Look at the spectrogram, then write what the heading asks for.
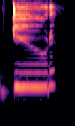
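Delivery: Southern California surfer-dude accent. Giving slide examples of regional talk, southern California coast: surfer talk. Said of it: "kinda got surfer talk".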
